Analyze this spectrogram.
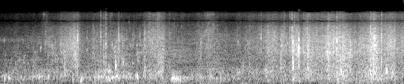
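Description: Leafy plants rustle and brush close by.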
